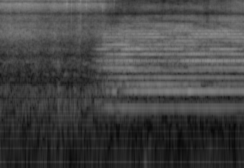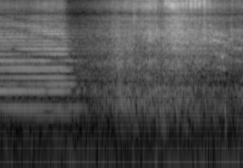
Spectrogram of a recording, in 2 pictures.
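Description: Locomotive air horn sounding one long steady blast of about three seconds over the rushing noise of a train plowing through deep snow. The rushing swells after the horn stops.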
